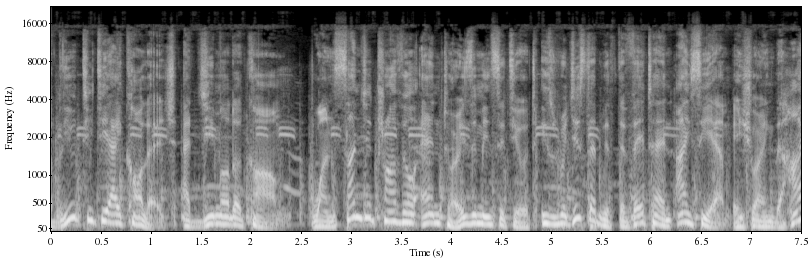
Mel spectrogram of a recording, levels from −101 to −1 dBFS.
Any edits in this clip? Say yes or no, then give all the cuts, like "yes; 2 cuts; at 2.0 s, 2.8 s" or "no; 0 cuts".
no; 0 cuts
